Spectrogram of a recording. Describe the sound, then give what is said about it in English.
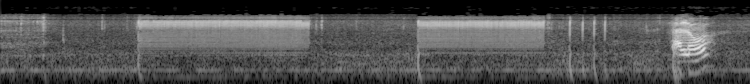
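A telephone ringing tone heard through a payphone receiver on an outgoing call: two long, steady rings with a pause between them, then a few clicks and a brief voice answering. “I had a phone call to make, the number I'd gotten off the card at Rothman's just before I'd been picked up. There was a payphone at the gas station on the corner.”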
